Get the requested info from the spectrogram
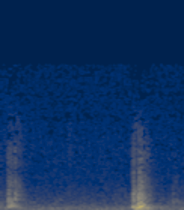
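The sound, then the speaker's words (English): A door bumps and then shuts with a firmer, louder thud about a second and a half later. Two short, low knocks with quiet in between. “Oh, be a good fellow, and don't slam the door as you go out.”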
